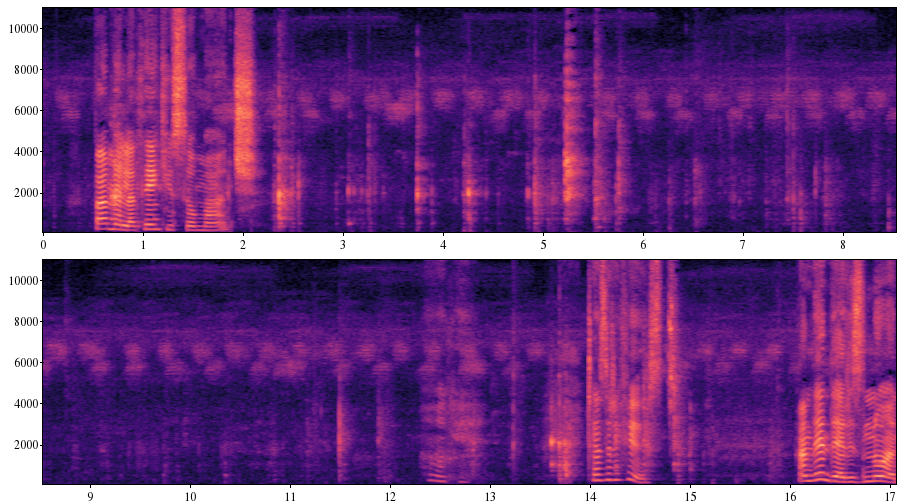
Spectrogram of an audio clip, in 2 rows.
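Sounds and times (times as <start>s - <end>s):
plastic parts knocking and scraping: 1.8s - 12.1s, 12.8s - 16.0s.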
